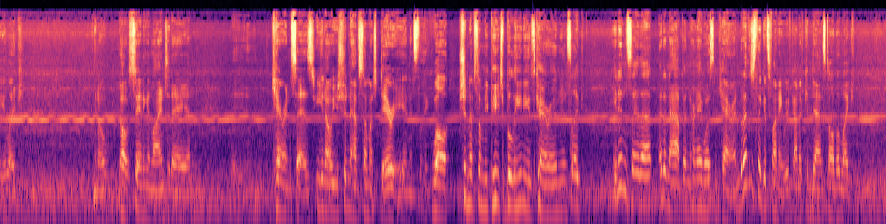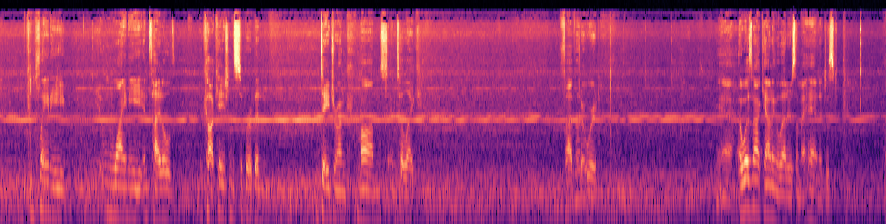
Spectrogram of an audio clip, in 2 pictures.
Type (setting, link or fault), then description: fault, background noise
